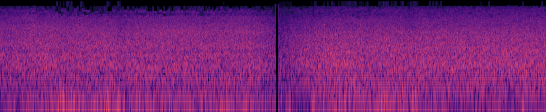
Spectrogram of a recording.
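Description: Loud, constant roar of wind rushing through a mountain valley near Lac d'Arsine, a broad unbroken whoosh with one brief dip midway, no voices.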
